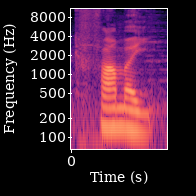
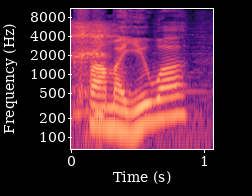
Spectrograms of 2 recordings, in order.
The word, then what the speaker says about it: Famuyiwa: Is Rick Famuyiwa. I butchered it last time. Rick Famuyiwa.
